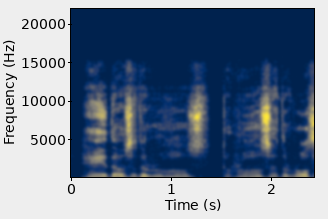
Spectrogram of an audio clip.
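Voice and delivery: high, softened politician voice; badly faked presidential voice; poor Joe Biden impression. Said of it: "I still don't have a good Biden accent".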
